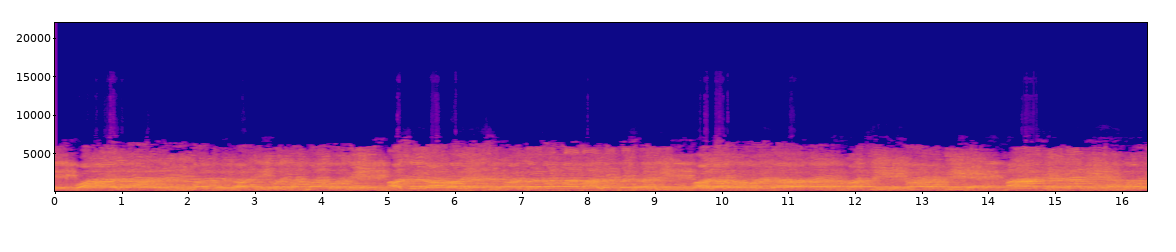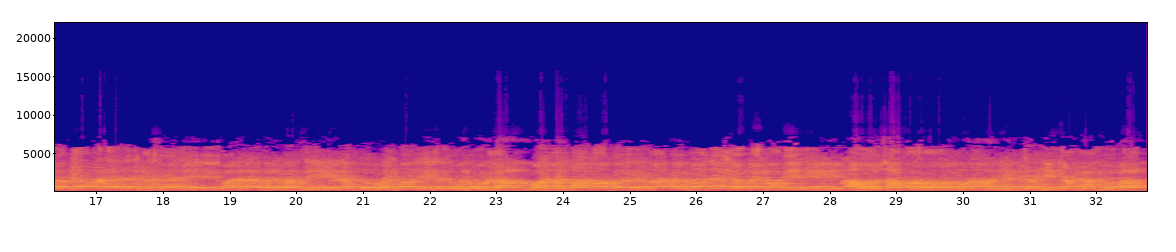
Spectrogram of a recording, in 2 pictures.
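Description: Men's voices chanting Arabic mawlid verses in a continuous melodic recitation, the phrases rising and falling with short breaths between lines.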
